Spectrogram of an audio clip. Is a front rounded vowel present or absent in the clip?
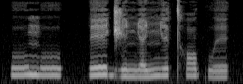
absent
